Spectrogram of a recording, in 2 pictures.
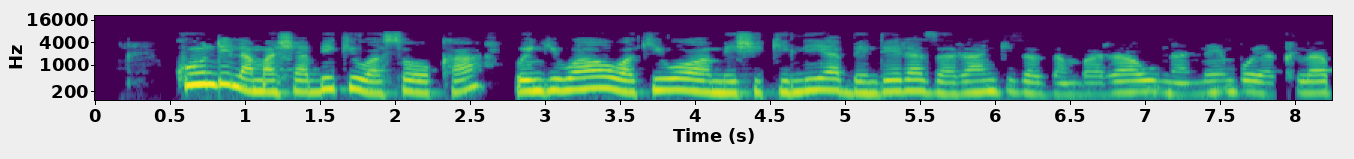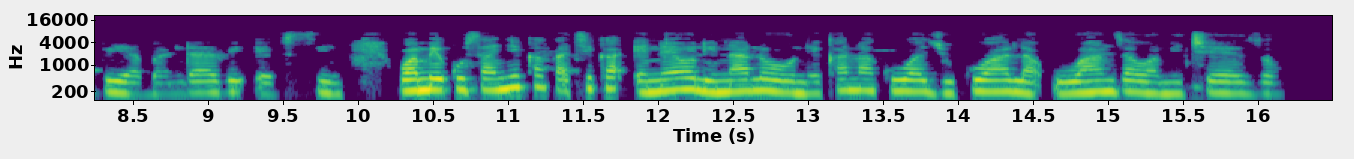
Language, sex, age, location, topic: Swahili, female, 50+, Kisumu, government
